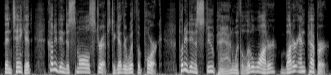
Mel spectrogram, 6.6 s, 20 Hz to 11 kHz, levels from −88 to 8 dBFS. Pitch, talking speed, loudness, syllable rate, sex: 155 Hz, 225 wpm, -17 LUFS, 5.6 syllables/s, male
